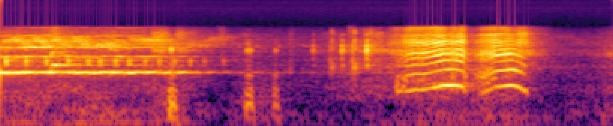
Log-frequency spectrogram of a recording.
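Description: A young boy whimpering in two short rising-and-falling cries, frightened. Before them, for about the first two seconds, a held musical note with a quivering line above it.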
